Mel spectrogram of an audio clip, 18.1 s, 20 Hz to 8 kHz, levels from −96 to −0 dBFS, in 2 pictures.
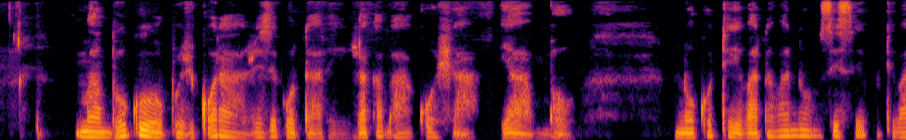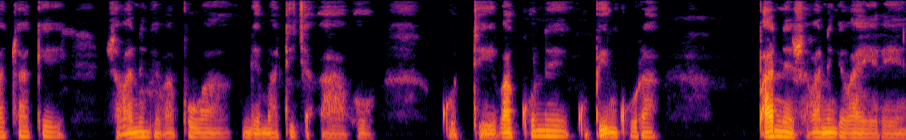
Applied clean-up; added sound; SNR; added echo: none; none; none; none.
